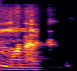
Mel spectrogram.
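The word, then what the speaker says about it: monarch: Stomach पढ़ते हैं, और इसका प्रोनाउंसिएशन होता है मोनर्क, है ना, मोनार्क।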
